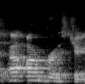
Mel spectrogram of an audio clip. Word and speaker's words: Armbruster: Am I pronouncing that right? First of all, that's Armbster. Yeah. Yeah. Arm Brewster.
